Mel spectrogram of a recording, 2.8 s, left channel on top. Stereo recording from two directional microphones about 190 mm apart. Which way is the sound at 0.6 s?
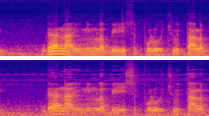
35° left (ahead or behind).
